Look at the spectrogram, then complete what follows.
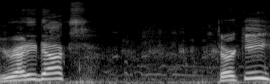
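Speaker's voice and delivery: high-pitched coaxing call.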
